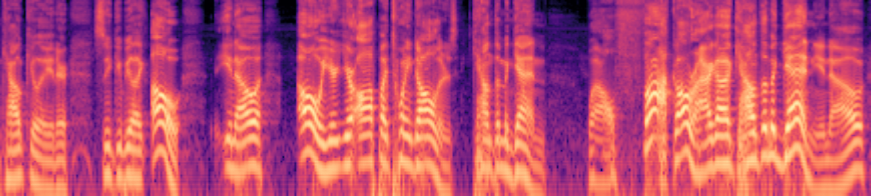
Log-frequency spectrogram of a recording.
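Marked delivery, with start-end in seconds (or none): 1.5-5.5 hammed-up bossy supervisor telling her to recount; mock bossy manager. Mimicking boss making her recount. 5.9-8.1 loud, higher frustrated groan of a line; exasperated cashier forced to recount; mock exasperated outburst.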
